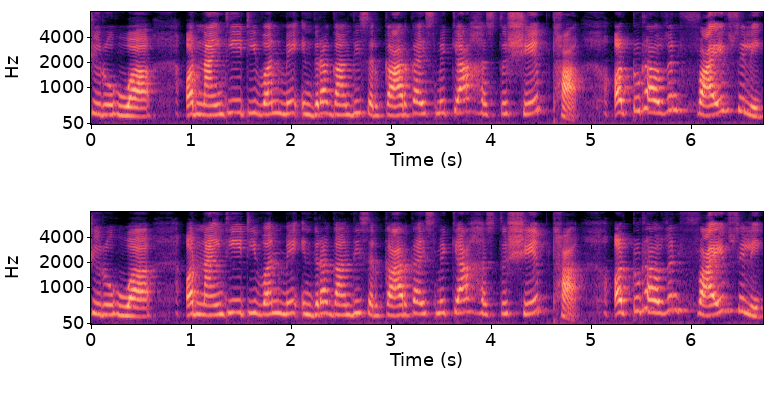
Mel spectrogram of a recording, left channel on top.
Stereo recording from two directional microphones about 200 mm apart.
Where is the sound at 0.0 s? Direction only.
25° left (ahead or behind).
